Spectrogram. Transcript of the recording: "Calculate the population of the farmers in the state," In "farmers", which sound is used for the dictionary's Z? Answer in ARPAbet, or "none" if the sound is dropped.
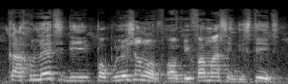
S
